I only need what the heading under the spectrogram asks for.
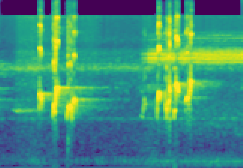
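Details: A caged decoy bulbul, one of three, sings two short phrases of quick, liquid whistled notes about a second and a half apart over a faint low hum.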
